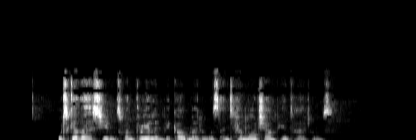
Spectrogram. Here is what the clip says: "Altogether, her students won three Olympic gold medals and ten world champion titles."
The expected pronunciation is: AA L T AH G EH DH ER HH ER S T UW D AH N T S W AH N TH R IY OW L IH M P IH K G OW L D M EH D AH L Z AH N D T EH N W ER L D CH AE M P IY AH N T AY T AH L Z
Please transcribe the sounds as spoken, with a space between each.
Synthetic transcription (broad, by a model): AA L T AH G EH DH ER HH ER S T UW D N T S W AH N TH R IY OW L IH M P IH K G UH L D M EH D AH L Z AH N T EH N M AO CH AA M P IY AH N T AY T AH L Z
